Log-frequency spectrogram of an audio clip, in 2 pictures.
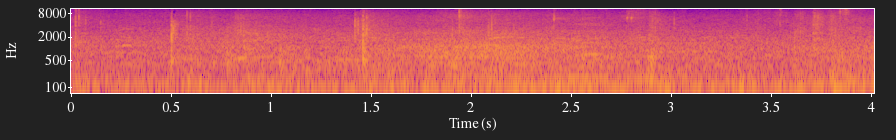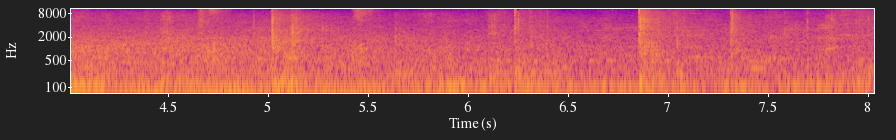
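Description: Steady outdoor background noise with indistinct distant voices and a few scattered short knocks.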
